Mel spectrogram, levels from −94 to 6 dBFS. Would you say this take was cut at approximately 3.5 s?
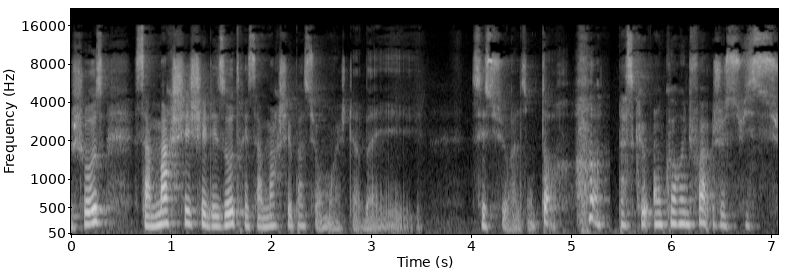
no; 1 cut; at 5.4 s

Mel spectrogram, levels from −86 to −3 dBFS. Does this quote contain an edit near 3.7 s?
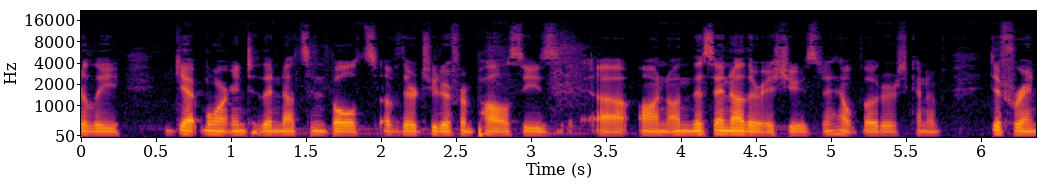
no; 0 cuts

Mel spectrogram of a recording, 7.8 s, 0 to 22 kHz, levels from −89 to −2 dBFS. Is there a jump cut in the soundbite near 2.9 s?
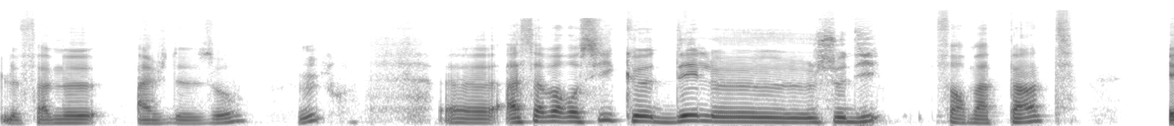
yes; 2 cuts; at 2.9 s, 6.2 s

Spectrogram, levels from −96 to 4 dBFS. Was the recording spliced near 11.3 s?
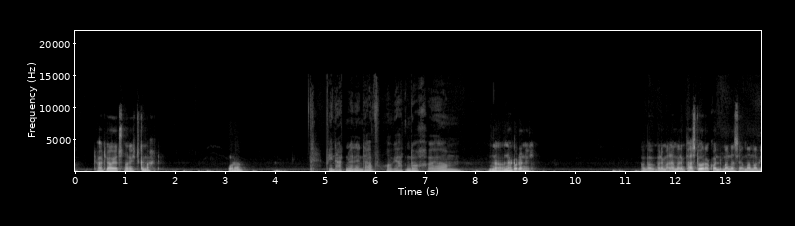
yes; 2 cuts; at 8.8 s, 11.3 s

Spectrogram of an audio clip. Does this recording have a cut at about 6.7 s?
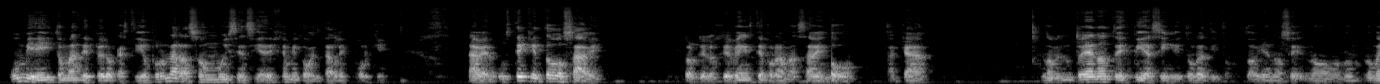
no; 0 cuts

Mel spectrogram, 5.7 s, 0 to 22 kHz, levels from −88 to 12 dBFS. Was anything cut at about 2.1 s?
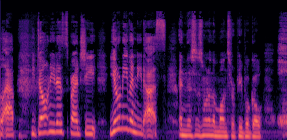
no; 1 cut; at 3.6 s

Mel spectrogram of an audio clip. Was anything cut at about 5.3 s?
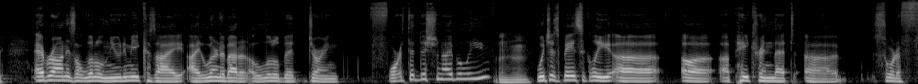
yes; 1 cut; at 5.3 s

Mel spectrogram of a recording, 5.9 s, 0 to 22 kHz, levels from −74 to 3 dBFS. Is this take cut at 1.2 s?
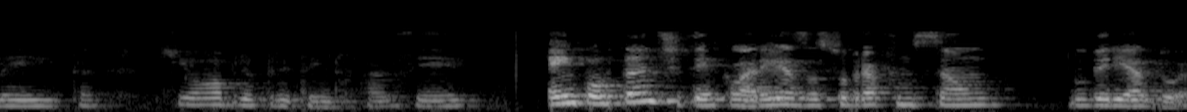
no; 1 cut; at 2.5 s

